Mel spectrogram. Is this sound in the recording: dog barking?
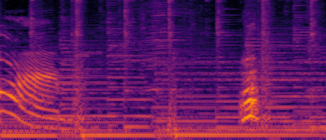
yes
